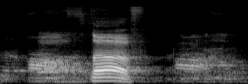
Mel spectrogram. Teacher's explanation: جو زبان کی جڑ ہے اس کے اوپر جو کوا ہے، کوے سے لگا ہوا جو تالو ہے، تو جو نرم والا تالو ہے اس سے نکلتا ہے قاف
